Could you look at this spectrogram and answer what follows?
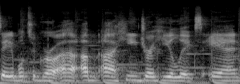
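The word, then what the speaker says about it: Hedera: and then obviously this hedra Helix this one is for $5.98 and you already know this hadera Helix which is the correct way to say it or English ivy it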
